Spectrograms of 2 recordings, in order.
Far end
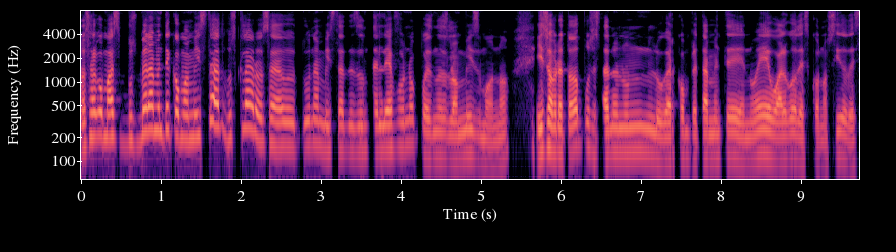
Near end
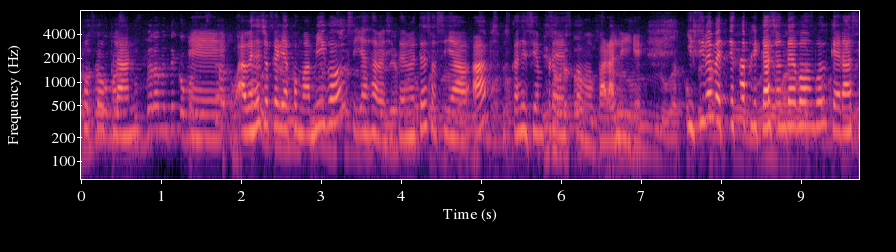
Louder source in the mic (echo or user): user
